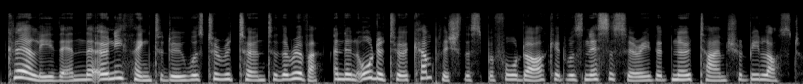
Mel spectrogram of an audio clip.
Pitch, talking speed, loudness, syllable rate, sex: 215 Hz, 225 wpm, -18 LUFS, 5.4 syllables/s, female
